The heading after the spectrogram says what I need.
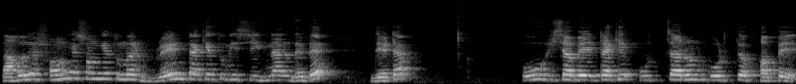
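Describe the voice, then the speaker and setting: A high-voiced man teaches phonics, going over each point more than once and checking in with an "okay" as he goes. He speaks a little way off the mic, so the room rings with echo. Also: recorded from a distance. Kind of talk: spoken English phonics lesson.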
